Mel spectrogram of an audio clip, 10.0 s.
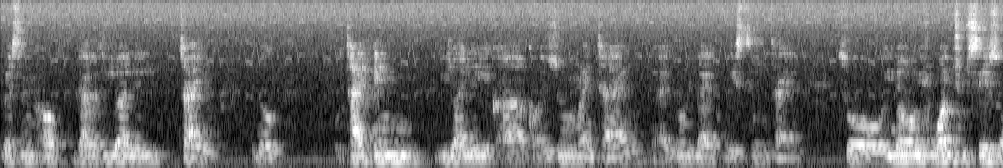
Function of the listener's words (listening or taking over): listening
